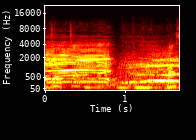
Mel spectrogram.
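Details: A Peranakan Ongole feeder bull at the Siyono livestock market, Gunung Kidul, Yogyakarta. A short, steady, tonal moo breaks off midway and is followed by another flat note, with market noise behind.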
